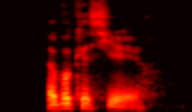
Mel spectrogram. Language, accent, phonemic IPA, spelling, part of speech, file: French, France, /a.vɔ.ka.sjɛʁ/, avocassière, adjective, LL-Q150 (fra)-avocassière.wav
- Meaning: feminine singular of avocassier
